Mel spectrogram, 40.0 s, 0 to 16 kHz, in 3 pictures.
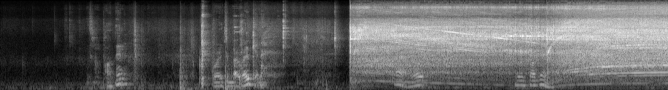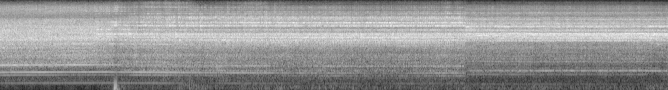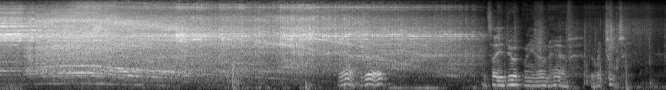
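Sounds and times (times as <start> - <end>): power tool whining: 7.0 - 36.5.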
